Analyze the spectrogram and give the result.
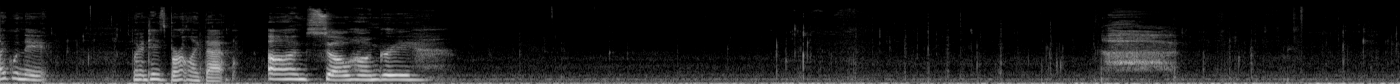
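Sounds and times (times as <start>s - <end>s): chewing and wet mouth clicks: 5.5s - 11.0s, 11.7s - 14.0s.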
